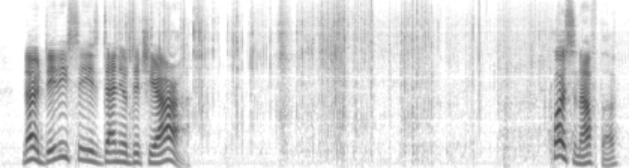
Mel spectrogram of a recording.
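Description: Cardboard and plastic wrapping rustle and tear.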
